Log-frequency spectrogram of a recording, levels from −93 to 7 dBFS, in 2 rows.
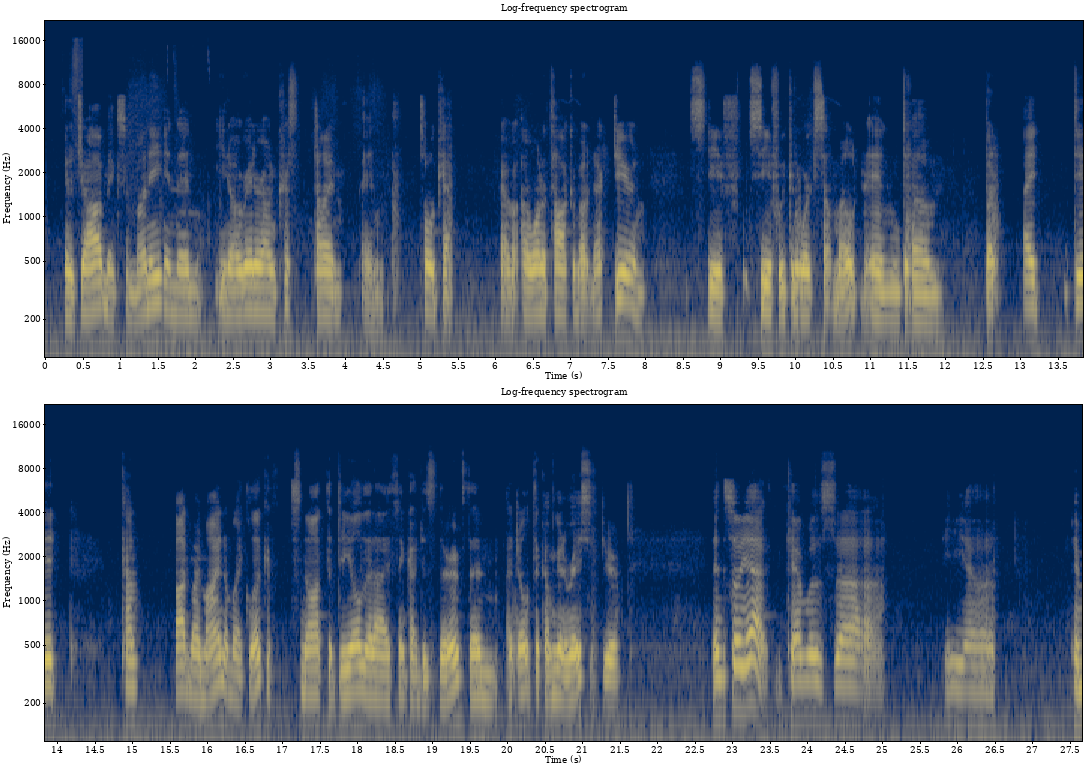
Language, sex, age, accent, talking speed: English, male, 20-39, American, 170 wpm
